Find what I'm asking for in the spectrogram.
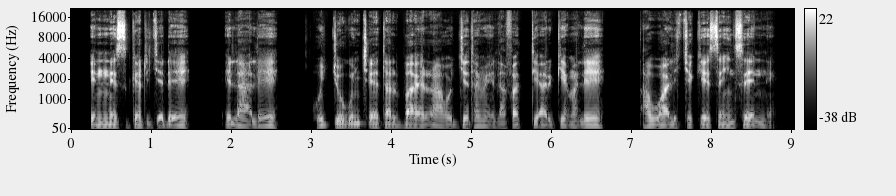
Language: Oromo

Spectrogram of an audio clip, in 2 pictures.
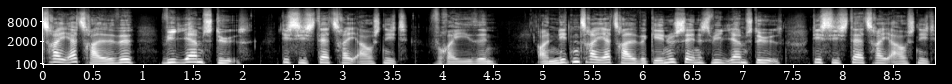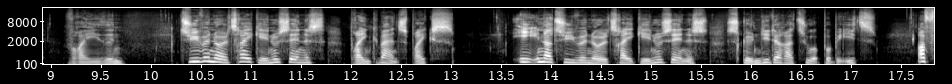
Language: Danish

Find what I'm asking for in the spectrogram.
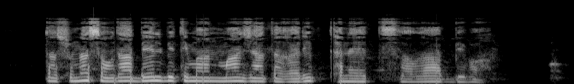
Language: Gawar-Bati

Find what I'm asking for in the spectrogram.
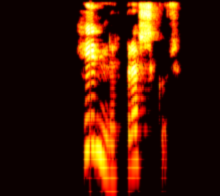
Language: Icelandic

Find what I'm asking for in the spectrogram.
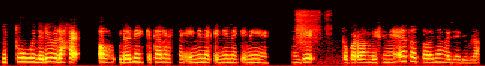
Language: Indonesian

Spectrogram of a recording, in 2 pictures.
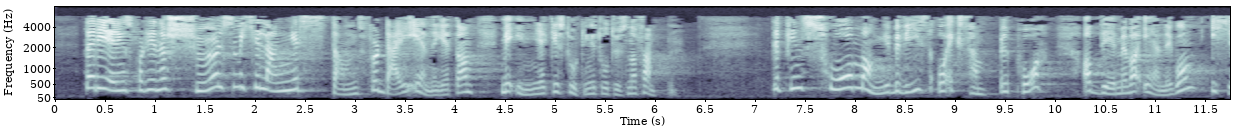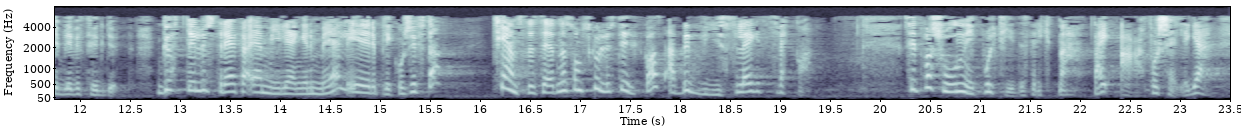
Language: Norwegian Nynorsk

